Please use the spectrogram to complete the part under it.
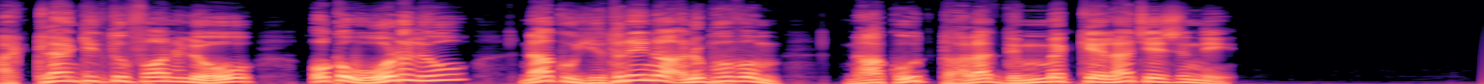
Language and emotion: Telugu, surprised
